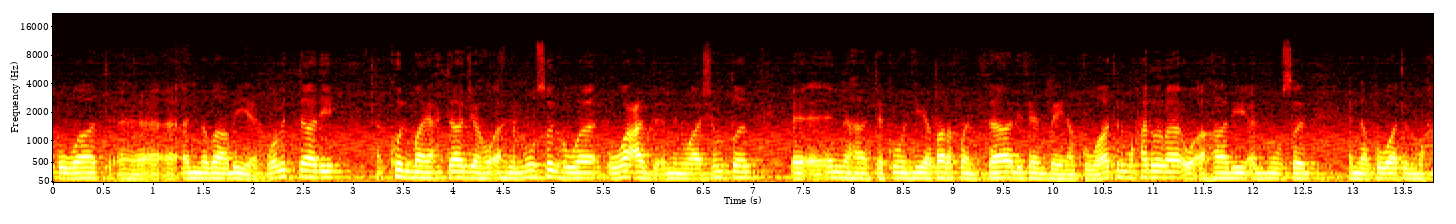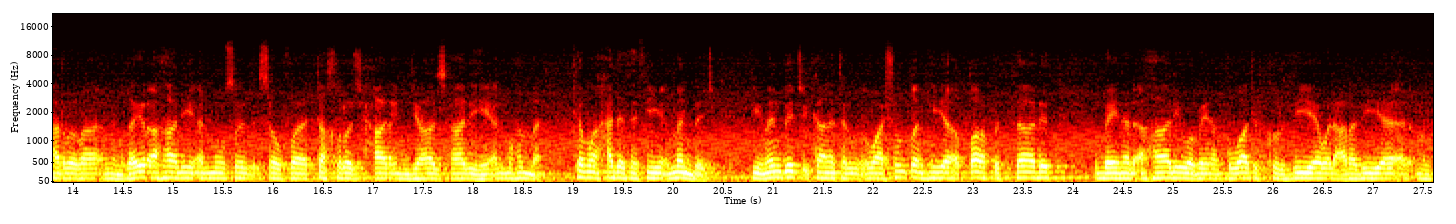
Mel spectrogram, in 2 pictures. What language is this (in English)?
Arabic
